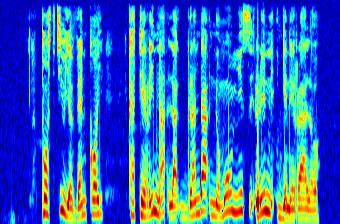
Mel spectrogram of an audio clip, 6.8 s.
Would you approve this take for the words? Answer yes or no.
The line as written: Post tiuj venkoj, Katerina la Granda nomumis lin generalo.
yes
